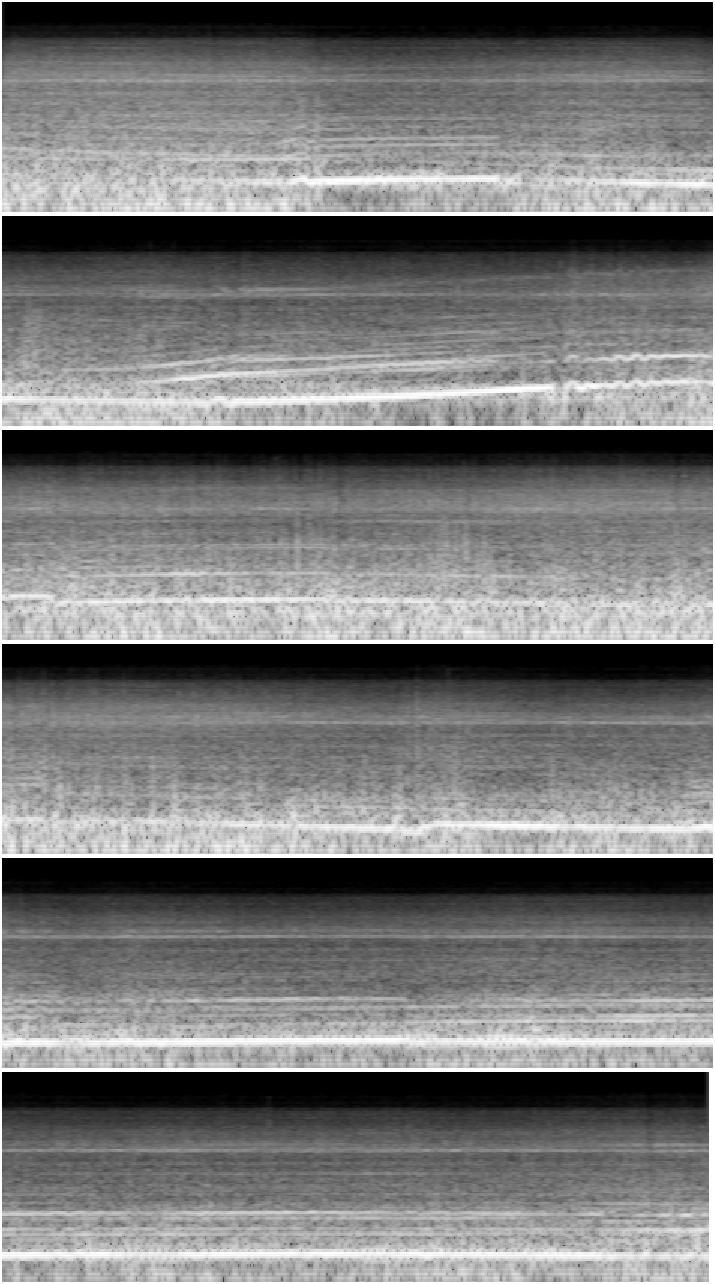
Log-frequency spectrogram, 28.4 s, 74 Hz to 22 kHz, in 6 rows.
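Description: Yamaha R6's inline-four engine running under way with wind noise, its pitch rising steeply as it accelerates, then dropping suddenly at a gear change. Later it settles to a steady lower note.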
